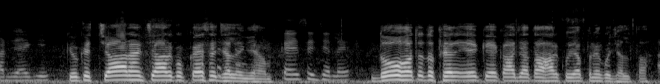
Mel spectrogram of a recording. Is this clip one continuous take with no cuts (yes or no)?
yes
